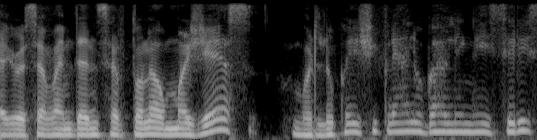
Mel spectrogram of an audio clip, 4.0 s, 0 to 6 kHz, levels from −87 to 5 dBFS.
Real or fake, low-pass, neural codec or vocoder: fake; 5.4 kHz; codec, 24 kHz, 1 kbps, SNAC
